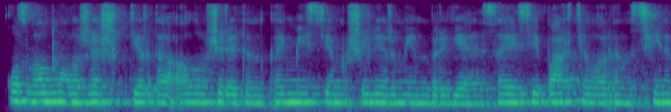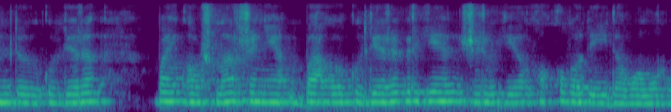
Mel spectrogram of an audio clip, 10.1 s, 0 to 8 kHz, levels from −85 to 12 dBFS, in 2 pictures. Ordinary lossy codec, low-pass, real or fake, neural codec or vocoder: none; 7.2 kHz; fake; codec, 16 kHz, 4.8 kbps, FACodec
